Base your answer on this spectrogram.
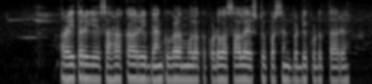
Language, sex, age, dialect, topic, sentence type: Kannada, male, 41-45, Central, agriculture, question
